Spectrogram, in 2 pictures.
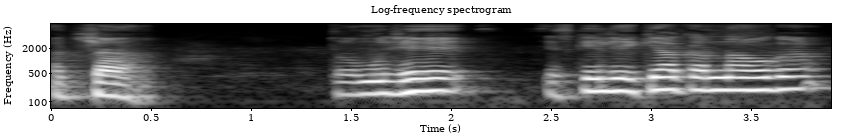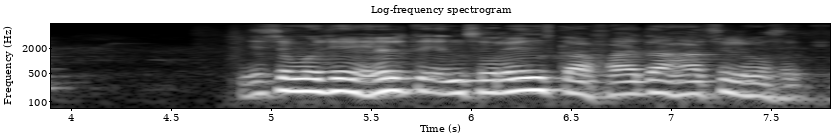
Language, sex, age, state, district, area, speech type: Urdu, male, 45-60, Bihar, Saharsa, rural, spontaneous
